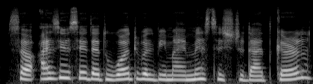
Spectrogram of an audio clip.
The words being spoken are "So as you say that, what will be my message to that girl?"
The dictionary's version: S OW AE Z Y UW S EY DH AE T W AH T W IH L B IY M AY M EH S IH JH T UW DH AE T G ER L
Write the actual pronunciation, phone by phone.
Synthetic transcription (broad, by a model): S OW AE Z Y UW S EY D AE T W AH T W IH L B IY M AY M EH S IH JH T UW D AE T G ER L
